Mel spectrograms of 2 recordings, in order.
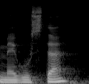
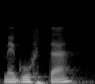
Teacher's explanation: examples of the non-aspirated the aspirated and the omitted S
